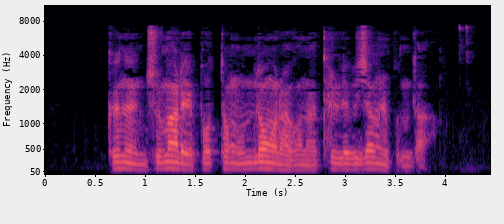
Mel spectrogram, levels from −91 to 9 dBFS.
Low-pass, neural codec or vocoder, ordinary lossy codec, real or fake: 7.2 kHz; none; AAC, 32 kbps; real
